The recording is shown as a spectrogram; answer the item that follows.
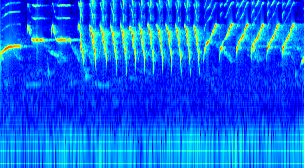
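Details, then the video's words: Canary song with a few soft whistles leading into a long, rapid, evenly pulsed trill of sharp high notes, then a brief run of sweeping chirps. "Canary Singing Bird Sounds"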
